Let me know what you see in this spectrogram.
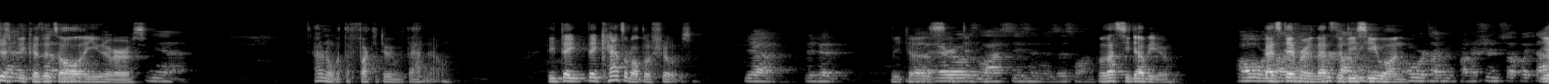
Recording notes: I really fucked this one up, listen if you want, sounds like ass the whole way through.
